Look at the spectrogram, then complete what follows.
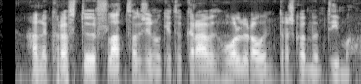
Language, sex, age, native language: Icelandic, male, 30-39, Icelandic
